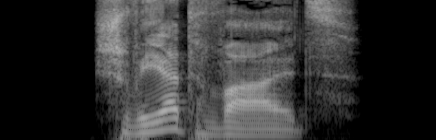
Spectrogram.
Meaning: genitive of Schwertwal
- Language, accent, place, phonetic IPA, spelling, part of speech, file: German, Germany, Berlin, [ˈʃveːɐ̯tˌvaːls], Schwertwals, noun, De-Schwertwals.ogg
